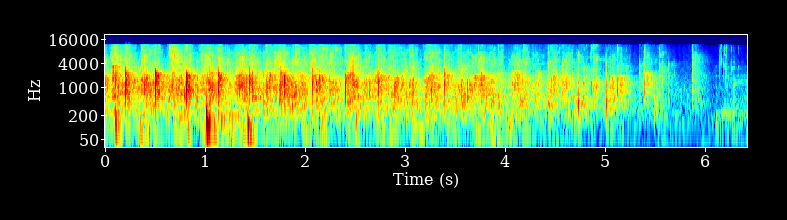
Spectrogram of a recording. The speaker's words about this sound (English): United States Navy. United States Marine Corps. more applause, please.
